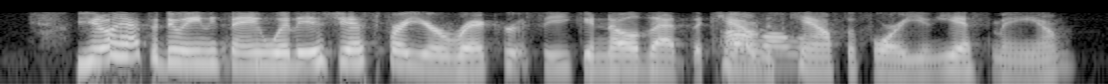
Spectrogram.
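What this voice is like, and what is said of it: Southern Alabama accent. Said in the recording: “You have a darling accent ... I'm from Alabama ... I figured it was somewhere down there”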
